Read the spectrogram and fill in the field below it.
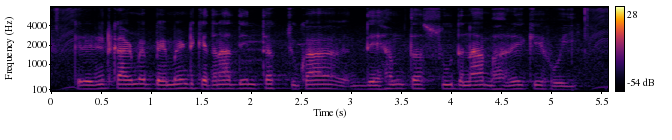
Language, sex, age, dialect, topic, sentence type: Bhojpuri, male, 18-24, Southern / Standard, banking, question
